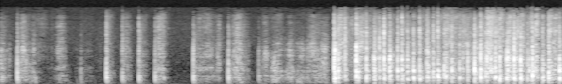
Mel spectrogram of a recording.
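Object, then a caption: Cardboard board game box lid. Fingernails trace and scratch across the glossy printed cardboard lid of a large, flat, hollow Monopoly Nintendo edition board game box. Sparse, crisp taps and short strokes come first, then the sound turns into a louder, dense run of rapid scratching and tapping. The hollow box gives each stroke a dry, slightly boxy tone.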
